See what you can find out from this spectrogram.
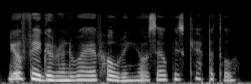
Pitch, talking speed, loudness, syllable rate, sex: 205 Hz, 215 wpm, -19 LUFS, 6.5 syllables/s, female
